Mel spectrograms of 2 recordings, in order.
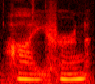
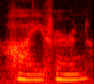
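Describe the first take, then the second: No difference in how they are said.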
